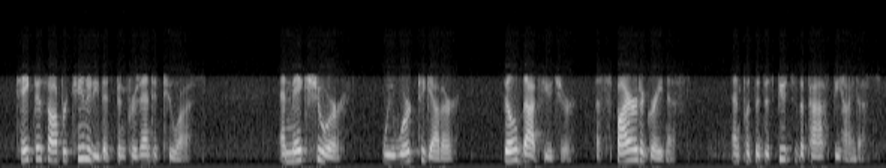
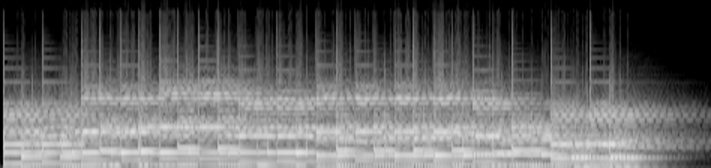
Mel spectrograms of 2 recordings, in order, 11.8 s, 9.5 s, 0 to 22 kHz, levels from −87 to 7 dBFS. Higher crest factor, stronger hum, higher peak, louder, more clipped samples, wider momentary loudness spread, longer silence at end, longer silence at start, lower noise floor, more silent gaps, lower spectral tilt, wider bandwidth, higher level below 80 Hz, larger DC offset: first, 22 dB vs 8 dB; neither; about the same, 0 dBFS vs 0 dBFS; second, -21 LUFS vs -8 LUFS; second, under 0.1% vs 0.8%; first, 17 LU vs 2 LU; second, 0.3 s vs 0.5 s; first, 0.2 s vs 0.05 s; first, -57 dBFS vs -37 dBFS; neither; second, -4.5 dB/octave vs -7 dB/octave; second, 4.9 kHz vs 13.5 kHz; second, -66 dBFS vs -26 dBFS; neither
